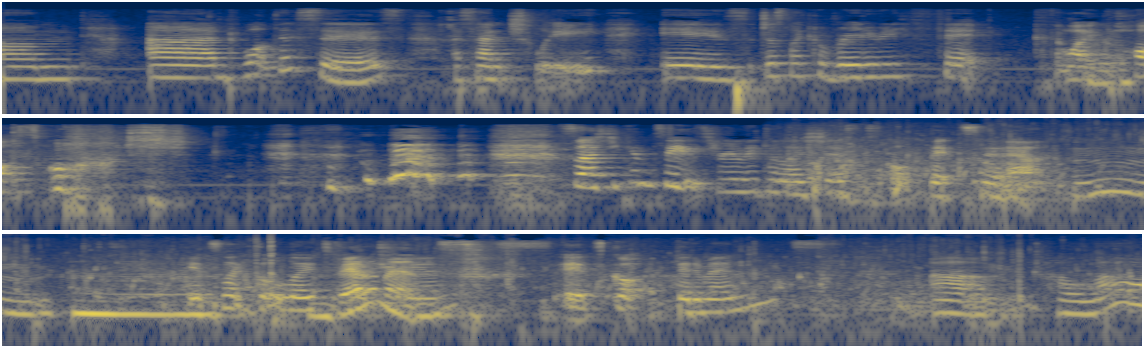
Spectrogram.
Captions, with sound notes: And what this is, essentially, is just like a really thick hot squash So as you can see, it's really delicious; it's got bits in it. Mmmmm (waterfall sound effect) It's got loads of nutrients, it's got vitamins - hello! (waterfall sound effect)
